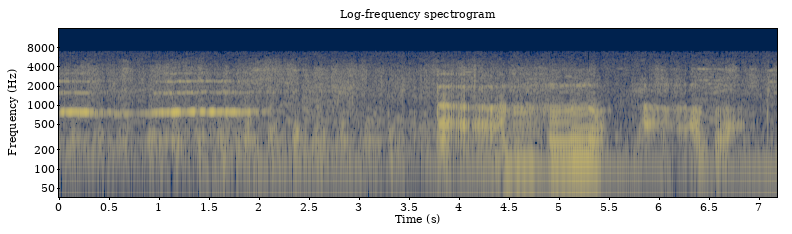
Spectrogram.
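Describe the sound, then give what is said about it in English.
A departing train rumbles and clatters, then sounds a few loud horn blasts over the steady rolling noise, one of them wavering in pitch. “The train. It's gone.”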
